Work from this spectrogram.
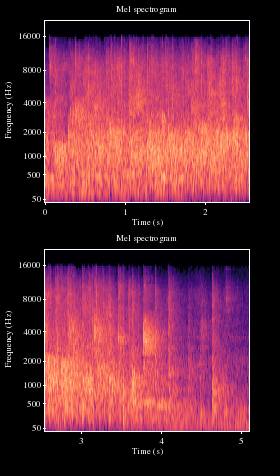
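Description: Audience applause at a tournament final, a dense, steady clapping from a crowd that holds loud for about four seconds before thinning out toward the end.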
